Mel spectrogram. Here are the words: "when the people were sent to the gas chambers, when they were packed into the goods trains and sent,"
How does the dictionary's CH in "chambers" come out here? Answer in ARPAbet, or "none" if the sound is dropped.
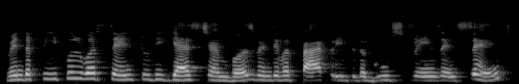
CH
